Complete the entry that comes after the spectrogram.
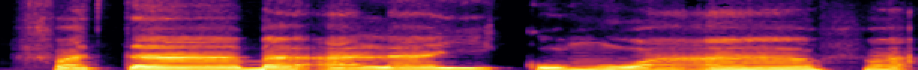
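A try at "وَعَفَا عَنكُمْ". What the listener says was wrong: panjang bukan ainnya, tapi fa-nya. Wa'afa. wa'afa ankum.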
